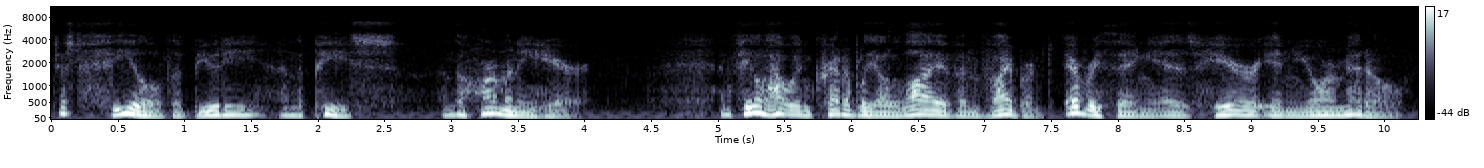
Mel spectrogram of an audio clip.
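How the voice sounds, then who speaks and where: A man leading a guided meditation in a slow, soothing, gentle way, leaving deliberate pauses between phrases. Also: mid-range voice, lively intonation, slightly rough, dull audio.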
